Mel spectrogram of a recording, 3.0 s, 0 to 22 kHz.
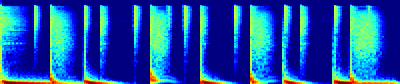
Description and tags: MFB-503 Drumcomputer - 07 (160 BPM)
Beats recorded from an MFB-503 analog drummachine
Analog, Beats, Drum, Electronic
